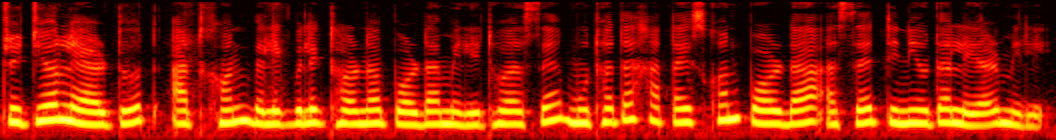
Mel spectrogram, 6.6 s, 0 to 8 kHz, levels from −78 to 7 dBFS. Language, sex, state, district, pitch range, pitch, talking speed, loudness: Assamese, female, Assam, Kamrup Metropolitan, 240-270 Hz, 250 Hz, 155 wpm, -14 LUFS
